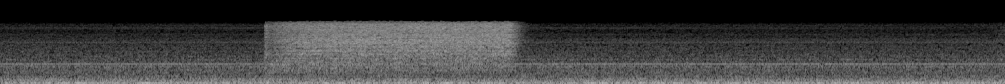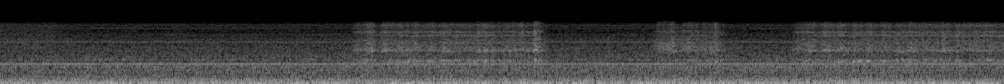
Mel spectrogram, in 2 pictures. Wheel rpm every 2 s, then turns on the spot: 0, 0, 0, 0, 0, 0, 10, 120, 40, 120.
none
